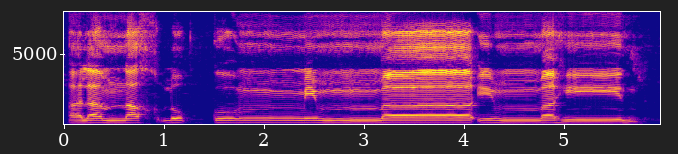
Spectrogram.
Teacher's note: میم مشدد میں ہمیشہ غنہ ہوتا ہے اور یہاں پر ادغام یرملون بھی ہے کیونکہ تنوین کے بعد حروف یرملون میں سے کوئی بھی حرف آ جائے تو ادغام یرملون ہوگا، یعنی غنہ کر کے پڑھیں گے.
